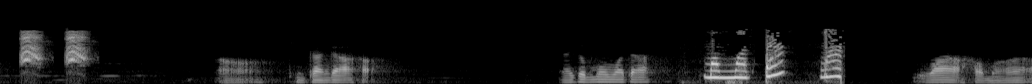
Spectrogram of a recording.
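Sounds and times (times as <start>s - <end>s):
crow cawing: 0.2s - 1.0s
speech: 2.2s - 3.8s, 5.6s - 7.7s, 9.3s - 10.3s.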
